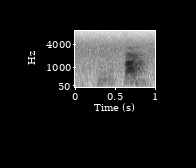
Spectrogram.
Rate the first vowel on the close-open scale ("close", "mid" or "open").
close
